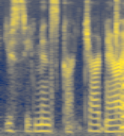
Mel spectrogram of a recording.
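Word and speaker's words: giardiniera: I have a I'm going to probably pronounce it wrong. Jardinera? – Yeah, Jardinera. – Okay, I always say Gardinera.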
